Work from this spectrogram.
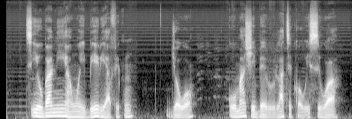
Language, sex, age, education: Yoruba, male, 30-45, tertiary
